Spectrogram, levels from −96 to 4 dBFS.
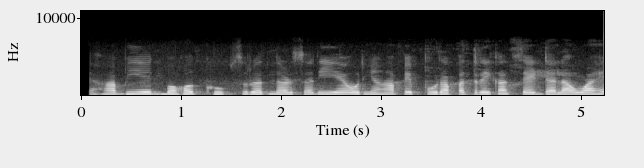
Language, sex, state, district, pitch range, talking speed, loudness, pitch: Hindi, female, Maharashtra, Mumbai Suburban, 220-240 Hz, 185 wpm, -17 LUFS, 230 Hz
